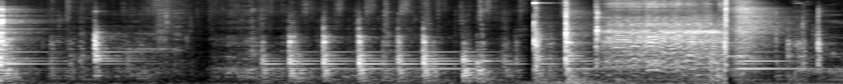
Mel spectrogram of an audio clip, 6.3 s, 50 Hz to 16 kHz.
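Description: A large 24 mm brake caliper bolt on a RAM 2500/3500 front brake being threaded in with a ratchet, a quiet run of evenly spaced metallic clicks close by, followed by a brief rustle.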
